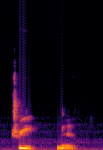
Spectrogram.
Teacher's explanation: You don't say either of the T's at the end. Treat. Hold it there.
